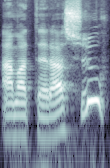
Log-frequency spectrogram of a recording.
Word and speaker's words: Amaterasu: You play as the sun god Amaterasu, I believe, if I pronounced that right, if I remember correctly.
